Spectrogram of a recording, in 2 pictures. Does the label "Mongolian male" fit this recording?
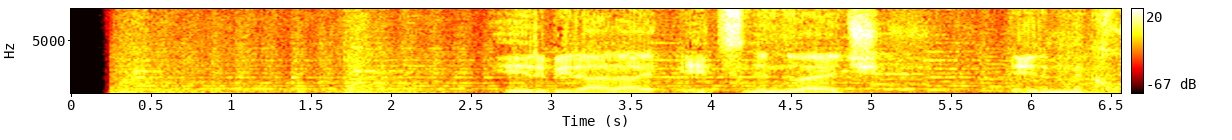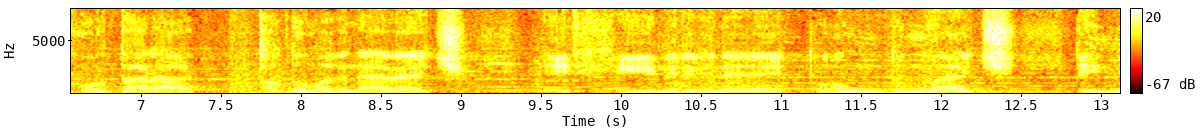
Yes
